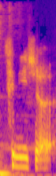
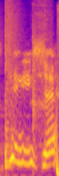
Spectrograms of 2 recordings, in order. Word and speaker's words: Tynisha: I'm like, yo, I love you so much, but it's Tynisha. I know my mom a little bit ghetto and she put the Y, but it's Tynisha.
